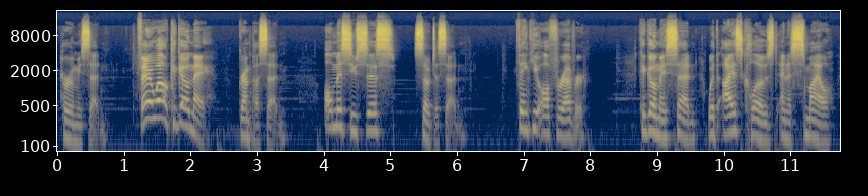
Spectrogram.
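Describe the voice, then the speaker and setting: A man narrates a fan fiction story aloud, his voice sitting a little high and moving freely up and down. He softens and quiets his delivery whenever a character speaks. Faint music plays underneath him. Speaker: fanfiction reader.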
